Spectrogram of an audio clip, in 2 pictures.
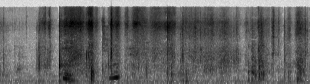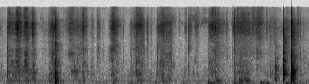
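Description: Sheet of heavy watercolour paper being folded and its crease pressed flat, with irregular rubbing and crackling of the paper as hands and closed scissors slide along the fold against the tabletop.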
